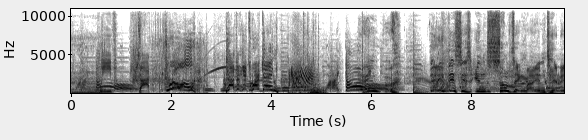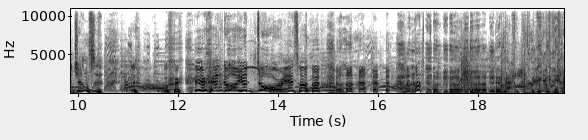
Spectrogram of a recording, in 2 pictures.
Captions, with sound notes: We've got drool! Patrick it's working! [groaning] This is insulting my intelligence. And I adore it! [laughing] [laughing]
